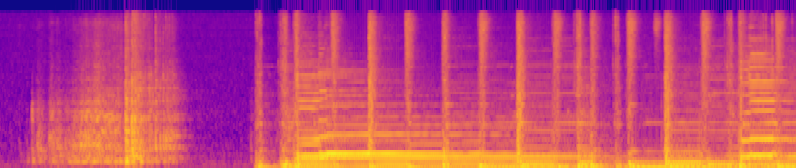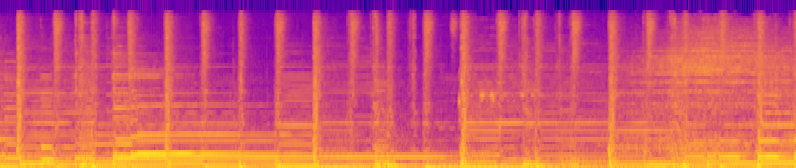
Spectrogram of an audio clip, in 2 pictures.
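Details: Strummed acoustic guitar music plays after a brief opening rustle, with no animal voice.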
